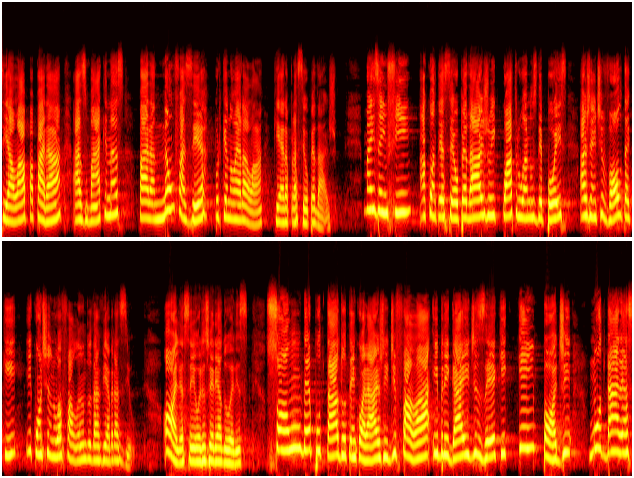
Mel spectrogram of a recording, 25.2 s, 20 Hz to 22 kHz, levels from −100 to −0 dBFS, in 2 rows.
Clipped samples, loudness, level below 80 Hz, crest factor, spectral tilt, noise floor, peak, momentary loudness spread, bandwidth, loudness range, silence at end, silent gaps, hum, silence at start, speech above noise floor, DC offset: under 0.1%; -23 LUFS; -70 dBFS; 10 dB; -5 dB/octave; -65 dBFS; -12 dBFS; 10 LU; 10.5 kHz; 5 LU; 0 s; none; none; 0 s; 43 dB; under 0.1%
